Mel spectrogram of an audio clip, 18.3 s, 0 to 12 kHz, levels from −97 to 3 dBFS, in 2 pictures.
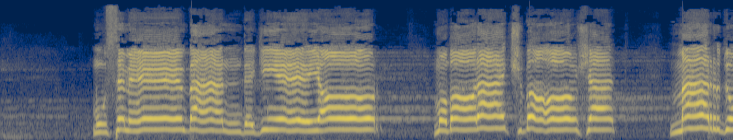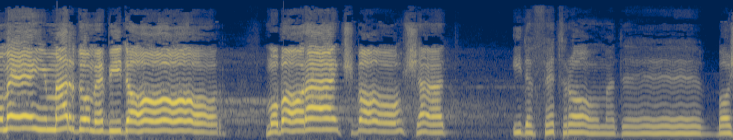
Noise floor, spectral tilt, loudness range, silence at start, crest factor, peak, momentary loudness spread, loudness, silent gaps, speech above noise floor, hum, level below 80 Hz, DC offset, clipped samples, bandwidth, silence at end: -53 dBFS; -4.5 dB/octave; 10 LU; 1.15 s; 14 dB; 0 dBFS; 15 LU; -12 LUFS; none; 40 dB; none; -62 dBFS; under 0.1%; under 0.1%; 10.5 kHz; 0 s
